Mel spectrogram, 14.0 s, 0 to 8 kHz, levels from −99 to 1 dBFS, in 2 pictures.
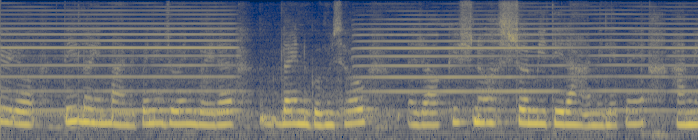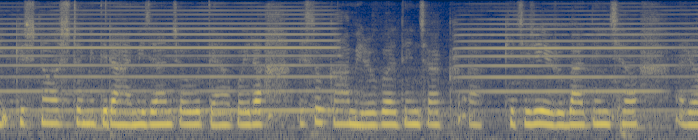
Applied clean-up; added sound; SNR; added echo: none; Bowed string instrument; 9 dB; reverberation time 0.3 s.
